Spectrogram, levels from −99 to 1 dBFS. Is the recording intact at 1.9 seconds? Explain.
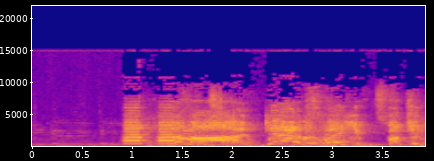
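No. Compressed frames are skipped from 1.88 to 1.90 s, so the audio jumps ahead by about 50 ms, consistent with two lost 23.2 ms frames.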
